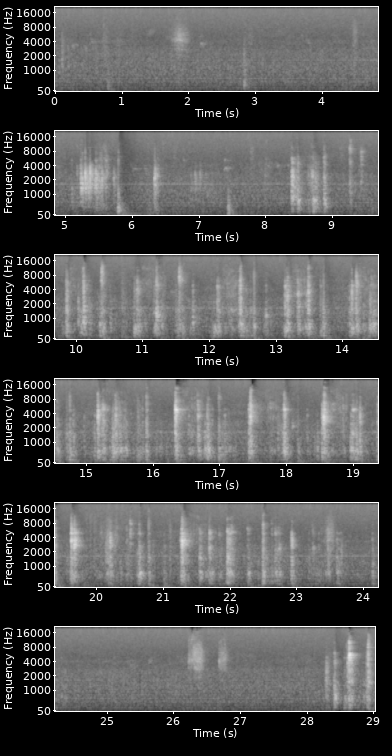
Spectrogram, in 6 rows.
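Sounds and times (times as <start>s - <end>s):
sharp knocks and taps: 5.1s - 24.4s.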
